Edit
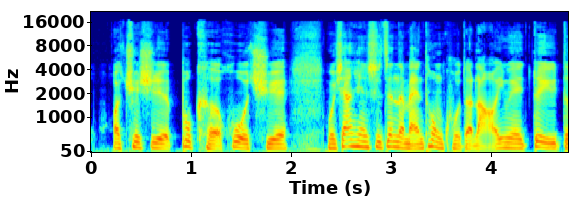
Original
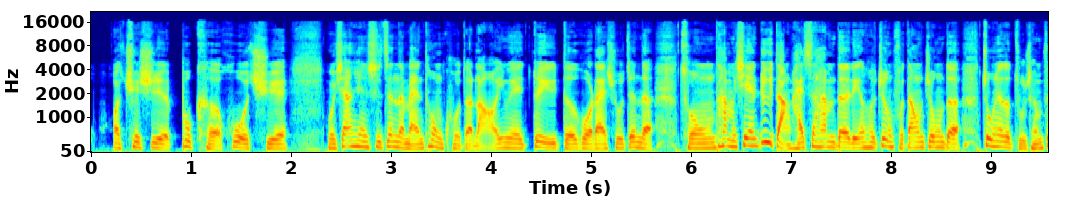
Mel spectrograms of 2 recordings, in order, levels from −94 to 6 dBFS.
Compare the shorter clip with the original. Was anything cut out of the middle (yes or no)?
no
